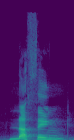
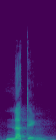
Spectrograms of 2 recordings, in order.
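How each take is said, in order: First: The middle consonant is a voiceless th. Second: The middle consonant is a t sound. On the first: The speaker calls it right. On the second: The speaker calls it wrong.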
